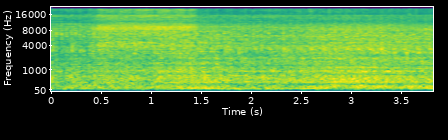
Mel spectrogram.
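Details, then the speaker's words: Honda CR-V Gen 3 idling: short aerosol hiss of MAF cleaner sprayed at the throttle body, and the idle note shifts, revealing a vacuum leak at the throttle body to intake manifold gasket. "So, that idle shift, that means that the gasket between the throttle body and the intake manifold is bad."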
